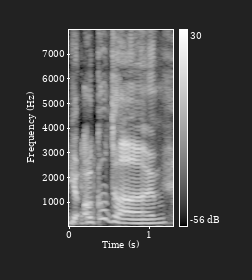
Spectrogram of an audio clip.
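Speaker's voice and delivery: hammed-up wrestler impression; Macho Man. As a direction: stretch it out like a wrestling promo. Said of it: "I think it's Macho Man, actually".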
